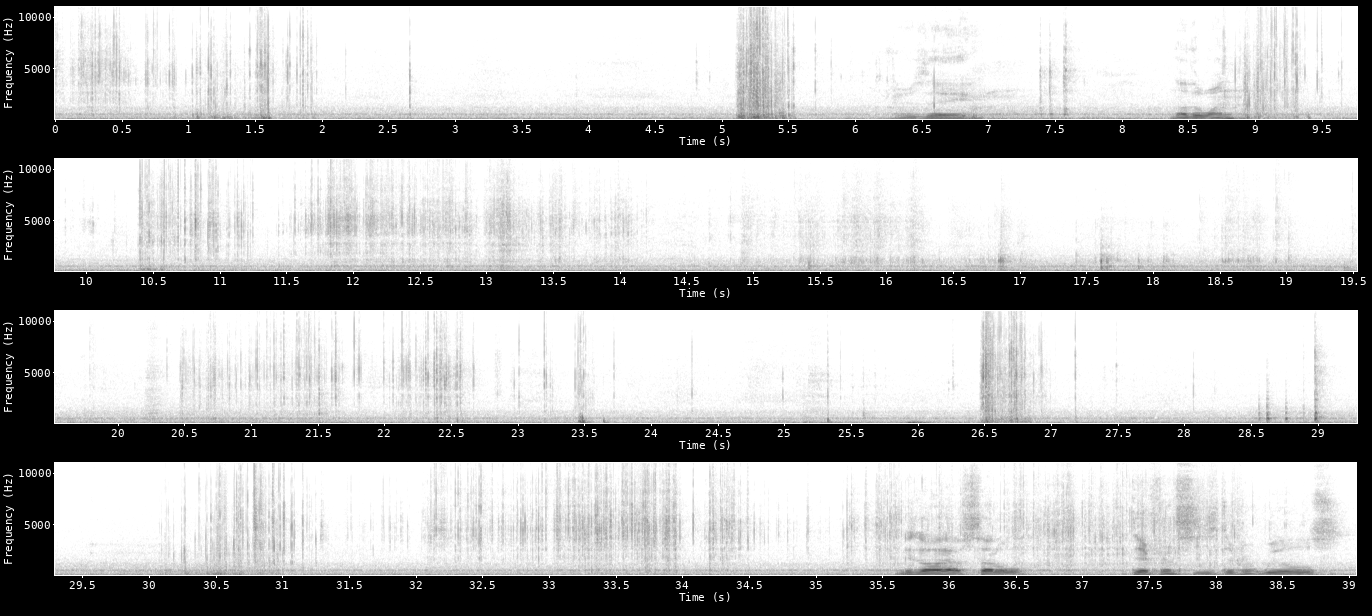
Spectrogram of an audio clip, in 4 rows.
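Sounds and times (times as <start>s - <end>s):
plastic and cardboard crinkling: 0.0s - 2.1s, 5.1s - 5.8s, 8.7s - 17.0s, 20.2s - 23.8s, 26.5s - 27.3s, 30.0s - 38.4s
steady low hum: 0.0s - 39.0s.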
